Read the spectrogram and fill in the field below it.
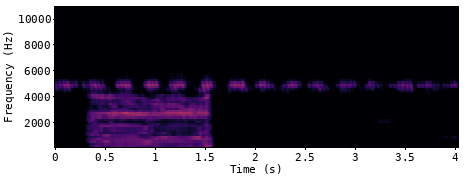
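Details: Close red deer stag in the Doñana marshes of Almonte, Huelva, Spain, bellowing early in the night in reply to farther stags: one loud, harsh roar of about a second, then quiet with pulsing crickets and faint distant sounds.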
